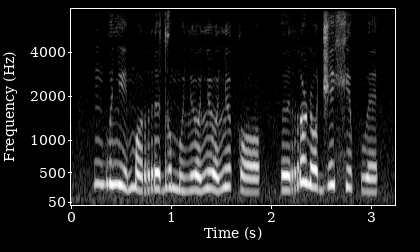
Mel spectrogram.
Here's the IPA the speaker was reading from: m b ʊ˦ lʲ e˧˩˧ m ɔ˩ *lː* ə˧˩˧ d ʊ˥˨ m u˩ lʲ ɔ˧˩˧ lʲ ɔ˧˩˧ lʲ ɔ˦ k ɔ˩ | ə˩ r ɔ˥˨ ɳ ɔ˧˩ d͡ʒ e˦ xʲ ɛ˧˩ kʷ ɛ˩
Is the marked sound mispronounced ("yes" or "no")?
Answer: yes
